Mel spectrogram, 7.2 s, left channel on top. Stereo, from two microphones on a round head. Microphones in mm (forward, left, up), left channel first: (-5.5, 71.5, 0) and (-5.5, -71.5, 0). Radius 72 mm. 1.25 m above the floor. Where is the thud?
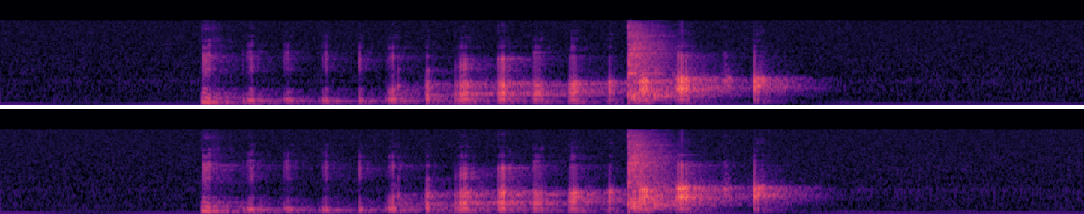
5° left (ahead or behind), 3 m.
